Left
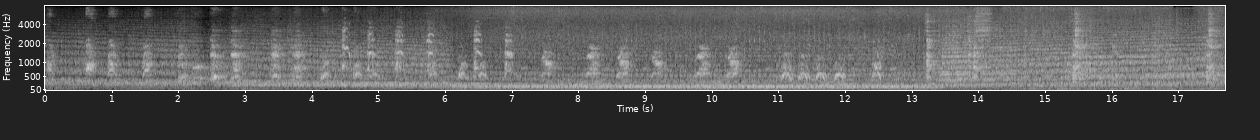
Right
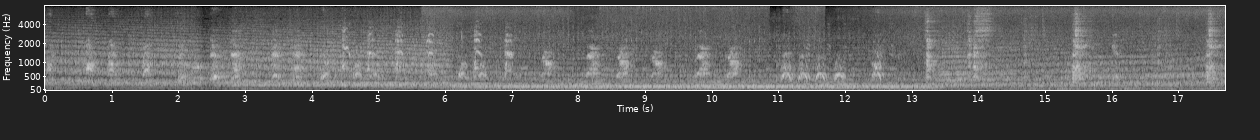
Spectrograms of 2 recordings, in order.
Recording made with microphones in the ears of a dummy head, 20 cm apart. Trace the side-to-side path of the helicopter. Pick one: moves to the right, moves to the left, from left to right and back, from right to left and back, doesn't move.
moves to the left.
